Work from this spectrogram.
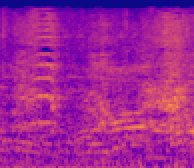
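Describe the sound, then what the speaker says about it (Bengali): Desi chickens cluck and fuss at a busy market, a dense, steady mix of fowl calls under surrounding crowd noise and voices. "এই তো বেশি মুরগি"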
